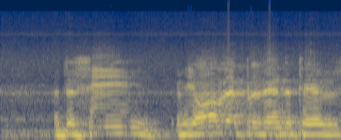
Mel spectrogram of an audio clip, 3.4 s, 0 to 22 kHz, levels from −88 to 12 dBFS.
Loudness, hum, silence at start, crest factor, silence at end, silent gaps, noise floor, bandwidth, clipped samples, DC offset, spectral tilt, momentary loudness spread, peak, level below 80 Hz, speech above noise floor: -12 LUFS; none; 0 s; 12 dB; 0 s; none; -33 dBFS; 9.6 kHz; under 0.1%; under 0.1%; -7 dB/octave; 10 LU; 0 dBFS; -40 dBFS; 21 dB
